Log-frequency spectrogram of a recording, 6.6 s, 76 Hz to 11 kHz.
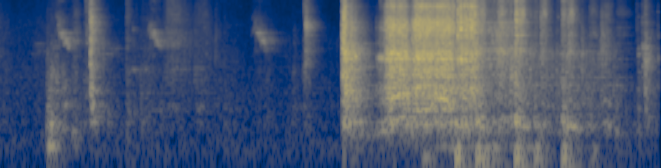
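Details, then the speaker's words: Kawasaki FS651S mower engine, very high hours, smoking, popping and bogging, after checking spark plug gaps: a few cranking bursts, then it runs with an uneven lumpy beat; still sounds like running on one cylinder, dead cylinder suspected. "All right, it still sounds like it's running on one cylinder."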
